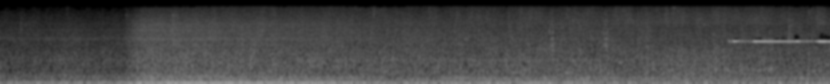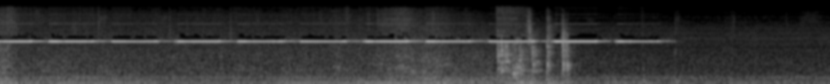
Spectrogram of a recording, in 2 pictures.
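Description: A train engine rumbles steadily nearby.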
